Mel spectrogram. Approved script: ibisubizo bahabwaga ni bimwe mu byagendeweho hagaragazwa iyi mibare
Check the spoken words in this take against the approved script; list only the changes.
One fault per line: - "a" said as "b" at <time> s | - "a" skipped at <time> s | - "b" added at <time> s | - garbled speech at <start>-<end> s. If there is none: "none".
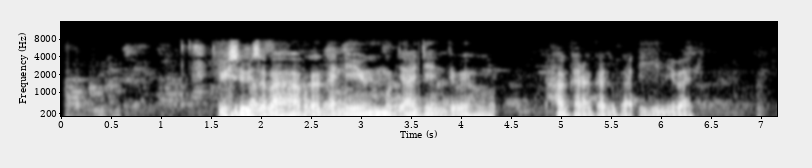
none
